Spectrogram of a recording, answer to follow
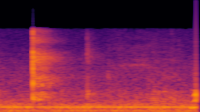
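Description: Plastic clip of a Potty Scotty WeeMan urinal snapping into its grooves: one sharp click about a third of a second in, then a fainter click near the middle.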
